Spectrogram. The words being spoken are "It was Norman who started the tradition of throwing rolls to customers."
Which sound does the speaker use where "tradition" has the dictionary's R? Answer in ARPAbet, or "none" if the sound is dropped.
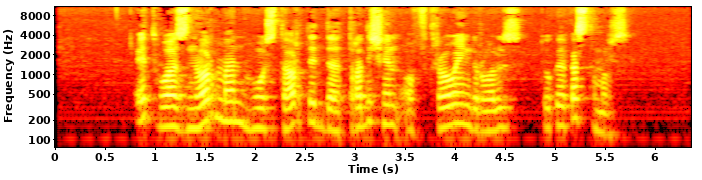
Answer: R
